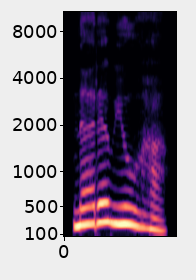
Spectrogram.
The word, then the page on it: ನರವ್ಯೂಹ: naravyūha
